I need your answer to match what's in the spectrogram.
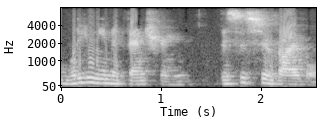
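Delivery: unamused, matter-of-fact, dead straight delivery. Turning to another character in a role-play, deadpan. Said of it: "just kind of like deadpan this character and go".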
